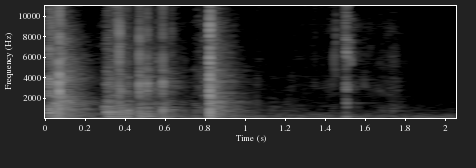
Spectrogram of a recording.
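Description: Winter Waite tarot cards being handled and drawn from the deck: a few sharp card snaps and rustles in the first second, then one faint click.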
